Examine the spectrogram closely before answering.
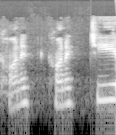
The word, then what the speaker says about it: Konecny: do you know Carly, I think Konichi or I don't know how to say her last name. Her husband played Oh, Carly Konecny? Kaneki.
